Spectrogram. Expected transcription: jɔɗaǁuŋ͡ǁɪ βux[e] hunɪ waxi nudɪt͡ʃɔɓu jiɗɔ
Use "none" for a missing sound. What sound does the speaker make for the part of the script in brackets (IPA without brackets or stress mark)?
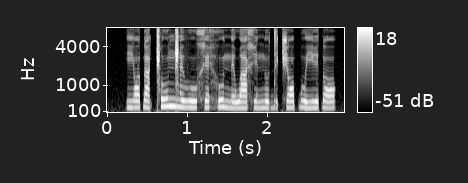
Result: e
